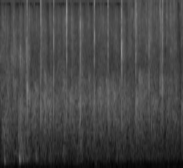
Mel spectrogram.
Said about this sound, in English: Applause.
